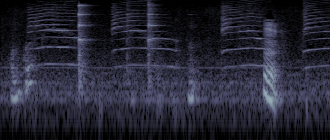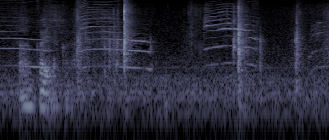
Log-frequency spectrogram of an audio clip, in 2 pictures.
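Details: Orange tabby kitten begging for food at mealtime, indoors with two other cats; a rapid run of bright, rising-falling meows, roughly one every second, with occasional clicks and clatter between calls.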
